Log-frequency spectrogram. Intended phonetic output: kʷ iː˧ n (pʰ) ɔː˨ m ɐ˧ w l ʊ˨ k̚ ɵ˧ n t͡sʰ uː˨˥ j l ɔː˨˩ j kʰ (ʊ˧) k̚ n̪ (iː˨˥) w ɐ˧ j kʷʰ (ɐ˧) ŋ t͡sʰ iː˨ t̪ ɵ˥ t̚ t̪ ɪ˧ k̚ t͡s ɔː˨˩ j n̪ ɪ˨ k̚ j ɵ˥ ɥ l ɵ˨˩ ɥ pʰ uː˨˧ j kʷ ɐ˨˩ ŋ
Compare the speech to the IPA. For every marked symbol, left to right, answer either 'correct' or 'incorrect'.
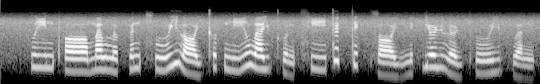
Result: correct, correct, correct, incorrect: ɐ˨˩

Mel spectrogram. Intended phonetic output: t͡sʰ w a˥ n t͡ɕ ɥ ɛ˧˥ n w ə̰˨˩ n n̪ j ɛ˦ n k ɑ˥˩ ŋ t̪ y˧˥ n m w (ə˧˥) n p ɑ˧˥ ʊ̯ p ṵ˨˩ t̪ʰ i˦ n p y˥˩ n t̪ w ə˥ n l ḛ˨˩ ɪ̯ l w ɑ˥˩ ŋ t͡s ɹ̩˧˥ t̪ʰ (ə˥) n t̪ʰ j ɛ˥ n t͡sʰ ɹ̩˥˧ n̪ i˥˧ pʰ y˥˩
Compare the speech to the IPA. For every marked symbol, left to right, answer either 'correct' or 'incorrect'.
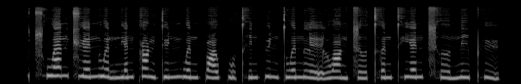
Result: correct, correct

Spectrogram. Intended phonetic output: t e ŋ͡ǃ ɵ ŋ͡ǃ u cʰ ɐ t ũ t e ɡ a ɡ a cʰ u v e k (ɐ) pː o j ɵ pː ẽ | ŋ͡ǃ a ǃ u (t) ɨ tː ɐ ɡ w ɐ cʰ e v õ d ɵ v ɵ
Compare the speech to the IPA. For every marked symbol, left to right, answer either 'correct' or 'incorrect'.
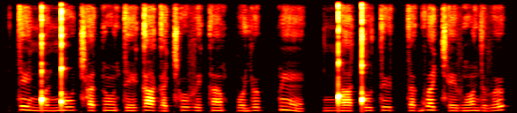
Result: incorrect: ɐ̃, correct

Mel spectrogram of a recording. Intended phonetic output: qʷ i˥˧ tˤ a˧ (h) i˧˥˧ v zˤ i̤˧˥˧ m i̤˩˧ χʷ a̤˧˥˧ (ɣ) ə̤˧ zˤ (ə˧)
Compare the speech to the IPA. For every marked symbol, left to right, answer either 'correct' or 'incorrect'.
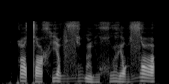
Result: incorrect: x, incorrect: j, incorrect: ə˥˧

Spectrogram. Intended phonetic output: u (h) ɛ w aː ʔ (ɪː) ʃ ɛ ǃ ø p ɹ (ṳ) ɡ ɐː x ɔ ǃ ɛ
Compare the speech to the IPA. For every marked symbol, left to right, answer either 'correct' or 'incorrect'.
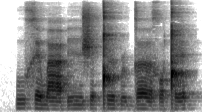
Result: incorrect: x, correct, correct

